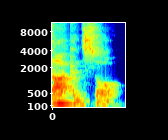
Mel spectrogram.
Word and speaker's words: Arkansas: that's where I'm registered to vote it it's pronounced Arkansas incidentally um in in in the states that's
